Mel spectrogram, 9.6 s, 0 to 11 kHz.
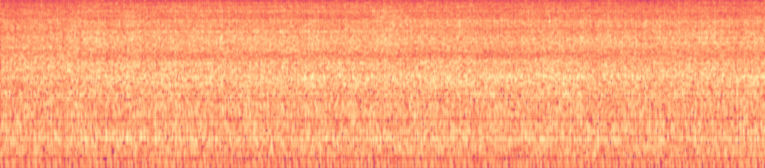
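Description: KTM 890 SMT motorcycle's parallel-twin engine idling steadily while the bike stands still.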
